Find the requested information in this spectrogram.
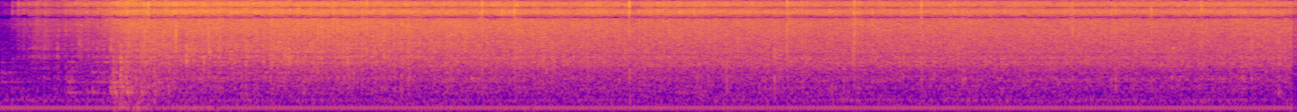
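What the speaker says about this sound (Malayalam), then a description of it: "ഒരു പാത്രം ചൂടാകുമ്പോൾ അതിലോട്ട് ഒരു ടേബിൾ സ്പൂൺ ഓയിൽ ഒഴിച്ച് കൊടുക്കുന്നുണ്ട് ഇതിലേക്ക് ഉള്ളിയും പച്ചമുളകും ചേർത്ത് കൊടുക്കാം" Onions and green chillies drop into hot oil in a pan and set off a sudden, loud sizzle that settles into a steady, close frying hiss for several seconds, with no talk over it.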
